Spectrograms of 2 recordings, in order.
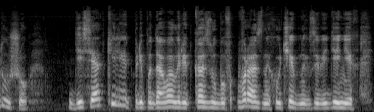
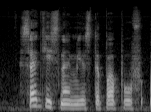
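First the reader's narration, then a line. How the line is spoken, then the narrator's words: Gentle tone. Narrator (Russian): ласково сказал он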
